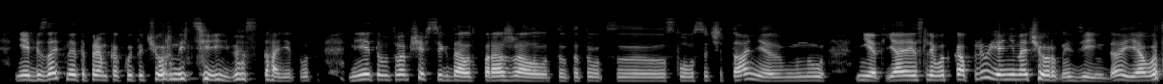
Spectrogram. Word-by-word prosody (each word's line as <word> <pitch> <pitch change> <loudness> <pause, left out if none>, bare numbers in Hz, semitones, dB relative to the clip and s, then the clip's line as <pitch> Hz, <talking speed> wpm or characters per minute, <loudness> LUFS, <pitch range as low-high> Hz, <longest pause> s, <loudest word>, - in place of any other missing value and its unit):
не 415 +2 +1
обязательно 265 - +3
это - - +1
прям 215 -3 +1
какой-то 425 - -4
черный 250 - +2
день 230 -7 -2
настанет. 220 -9 -3
Вот 180 +1 -11 0.3
меня 420 +7 +3
это 470 -1 +1
вот 430 - -6
вообще 230 +2 -1
всегда 210 -6 +2
вот 180 - +2
поражало, 185 -3 +3
вот 155 0 -5
вот 175 0 -11
это 180 +1 -8
вот 170 - -9
с, - - -29
э 170 -1 -5
словосочетание. 190 +3 -3
М, 175 +1 -10
ну 185 -1 -5 0.3
нет, 195 -3 +1
я, 200 +2 +5
если 210 +1 +1
вот 210 +1 -1
коплю, 235 +7 0
я 230 -6 +4
не 230 - +2
на 230 0 +4
черный 200 -6 +1
день, 165 -3 -6
да, - - +1
я 185 -1 +3
вот - - +3
205 Hz, 195 wpm, -21 LUFS, 180-235 Hz, 0.3 s, я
